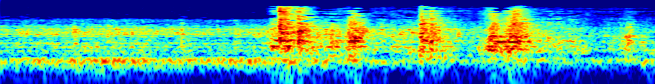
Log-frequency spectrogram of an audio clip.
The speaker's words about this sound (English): I'm going to fill the lock. Here goes the outer door.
